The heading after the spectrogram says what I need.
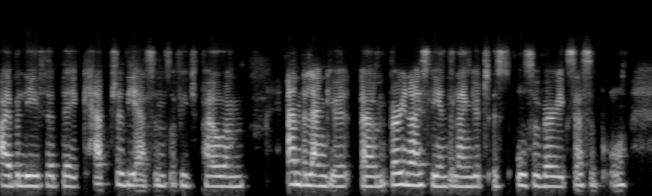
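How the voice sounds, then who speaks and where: A woman at a fairly high pitch and a fairly quick pace. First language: not English. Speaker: graduate student presenting research. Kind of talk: academic conference talk. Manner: hesitant, frequent ums.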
